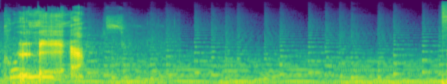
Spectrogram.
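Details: Woman in her car in a parking lot burping: one loud, drawn-out belch followed by a shorter one, with music playing throughout.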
